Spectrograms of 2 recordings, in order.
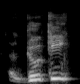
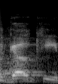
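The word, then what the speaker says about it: Goedeke: Gookie. Gookie. Damn, that's a fucked up thing. Goki on. Hey, there you go, Goki. That's how we're supposed to pronounce it.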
